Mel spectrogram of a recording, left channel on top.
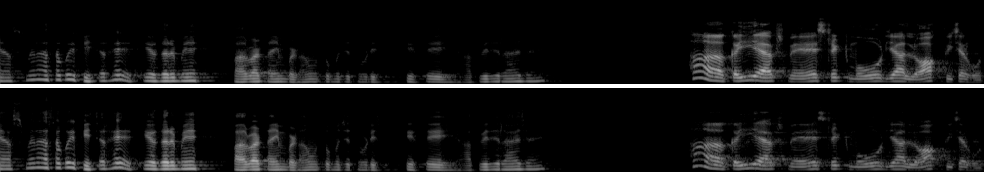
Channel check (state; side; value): normal; both; correlation 0.31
